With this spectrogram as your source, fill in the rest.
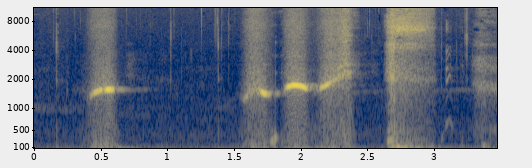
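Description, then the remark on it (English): A person whistles a short tune imitating a cartoon theme song: one note, a pause, then a quick rising run of notes, clear, ending in a breathy burst of noise. “and I would jump, like leap off the couch and try to turn it off really fast so that she wouldn't hear the theme song.”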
